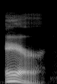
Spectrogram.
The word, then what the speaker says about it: heir: weird thing in common, a silent H. First up is heir.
